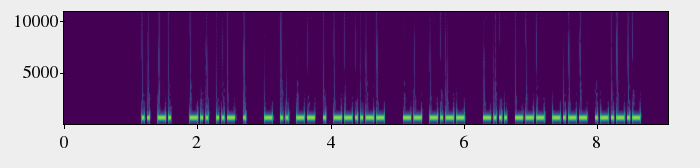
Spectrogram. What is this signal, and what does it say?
Morse code, heard as a keyed tone, about 30 wpm, 700 Hz. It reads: IN DUE TIME, MY BOY.
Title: Sentences from Top 1000 Words - Review Part 6 - 30wpm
